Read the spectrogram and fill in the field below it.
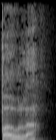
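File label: "bowler", English, British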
